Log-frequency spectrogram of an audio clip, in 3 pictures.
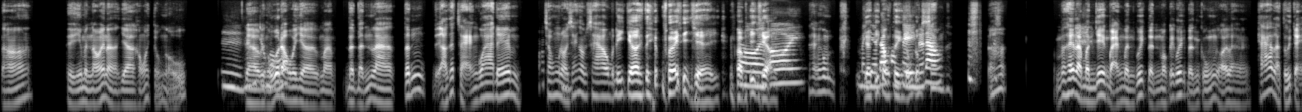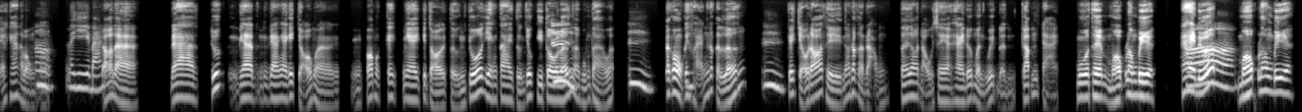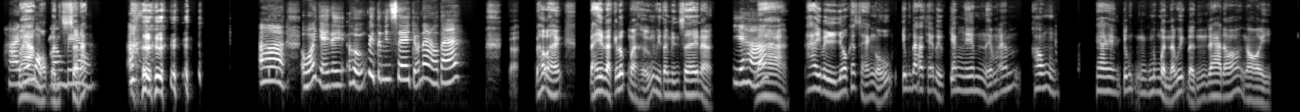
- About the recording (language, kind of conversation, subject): Vietnamese, podcast, Bạn có thể kể về một chuyến phiêu lưu bất ngờ mà bạn từng trải qua không?
- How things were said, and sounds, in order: tapping; unintelligible speech; laughing while speaking: "tiếp mới đi về, mà bây giờ"; other background noise; laugh; laugh; laughing while speaking: "ừ"; laugh; cough; "chúng" said as "múng"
